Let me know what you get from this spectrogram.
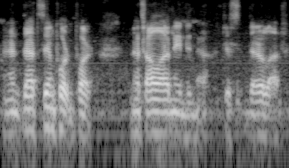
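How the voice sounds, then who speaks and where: A man's voice: lowish voice, fairly even intonation, brisk, a bit bright, low-quality recording. A man hosting a casual livestream panel chat in an informal, teasing way. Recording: faint background noise on livestream audio.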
